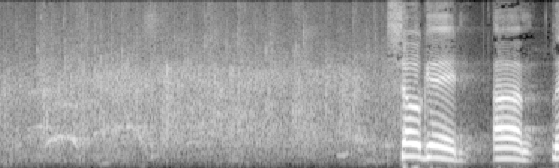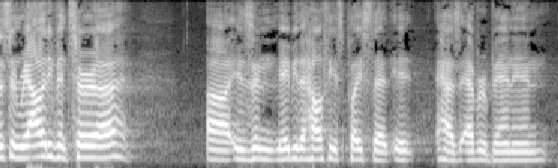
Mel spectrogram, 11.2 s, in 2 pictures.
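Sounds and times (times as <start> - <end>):
audience applause: 0.0 - 4.0
speech: 4.0 - 7.0, 7.7 - 11.1.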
